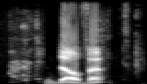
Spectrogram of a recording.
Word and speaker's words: Delvet: Delvet is spelled pretty phonetically. Delvet.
